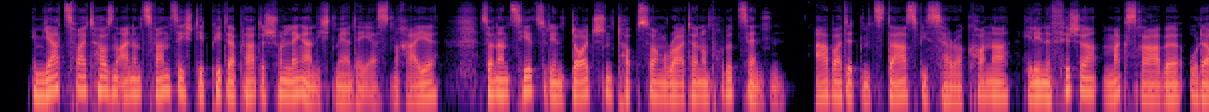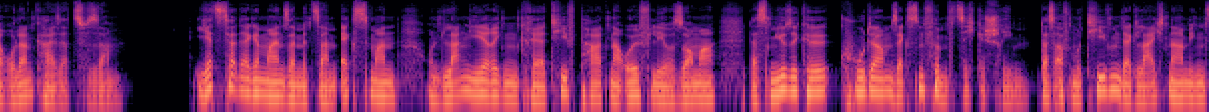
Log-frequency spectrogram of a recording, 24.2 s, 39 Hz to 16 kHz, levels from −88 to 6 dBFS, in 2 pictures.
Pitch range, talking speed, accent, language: 85-110 Hz, 145 wpm, German, German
